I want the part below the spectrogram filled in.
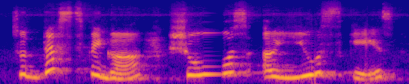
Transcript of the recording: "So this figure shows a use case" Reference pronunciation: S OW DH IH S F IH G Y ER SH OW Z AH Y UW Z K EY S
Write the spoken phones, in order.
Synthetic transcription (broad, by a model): S OW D IH S F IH G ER SH OW Z AH Y UW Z K EY S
